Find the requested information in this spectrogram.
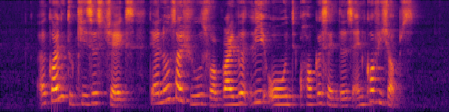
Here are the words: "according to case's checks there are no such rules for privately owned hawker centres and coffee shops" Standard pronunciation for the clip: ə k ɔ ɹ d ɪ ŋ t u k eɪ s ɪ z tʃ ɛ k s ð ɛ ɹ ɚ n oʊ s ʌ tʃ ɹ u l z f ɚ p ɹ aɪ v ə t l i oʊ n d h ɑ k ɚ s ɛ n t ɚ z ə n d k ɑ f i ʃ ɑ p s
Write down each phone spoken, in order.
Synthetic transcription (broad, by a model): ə k ɔ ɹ d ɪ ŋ t u k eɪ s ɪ s tʃ ɛ k s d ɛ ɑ n oʊ s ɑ tʃ ɹ u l s f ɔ p ɹ aɪ v ə t l i oʊ l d h ɑ k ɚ s ɛ n t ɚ s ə n k ɑ f i ʃ ɑ p s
